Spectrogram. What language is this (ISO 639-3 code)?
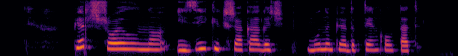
chm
